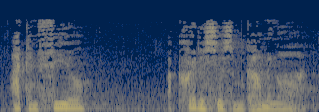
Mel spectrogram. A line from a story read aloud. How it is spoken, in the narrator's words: Lucy calmly answers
